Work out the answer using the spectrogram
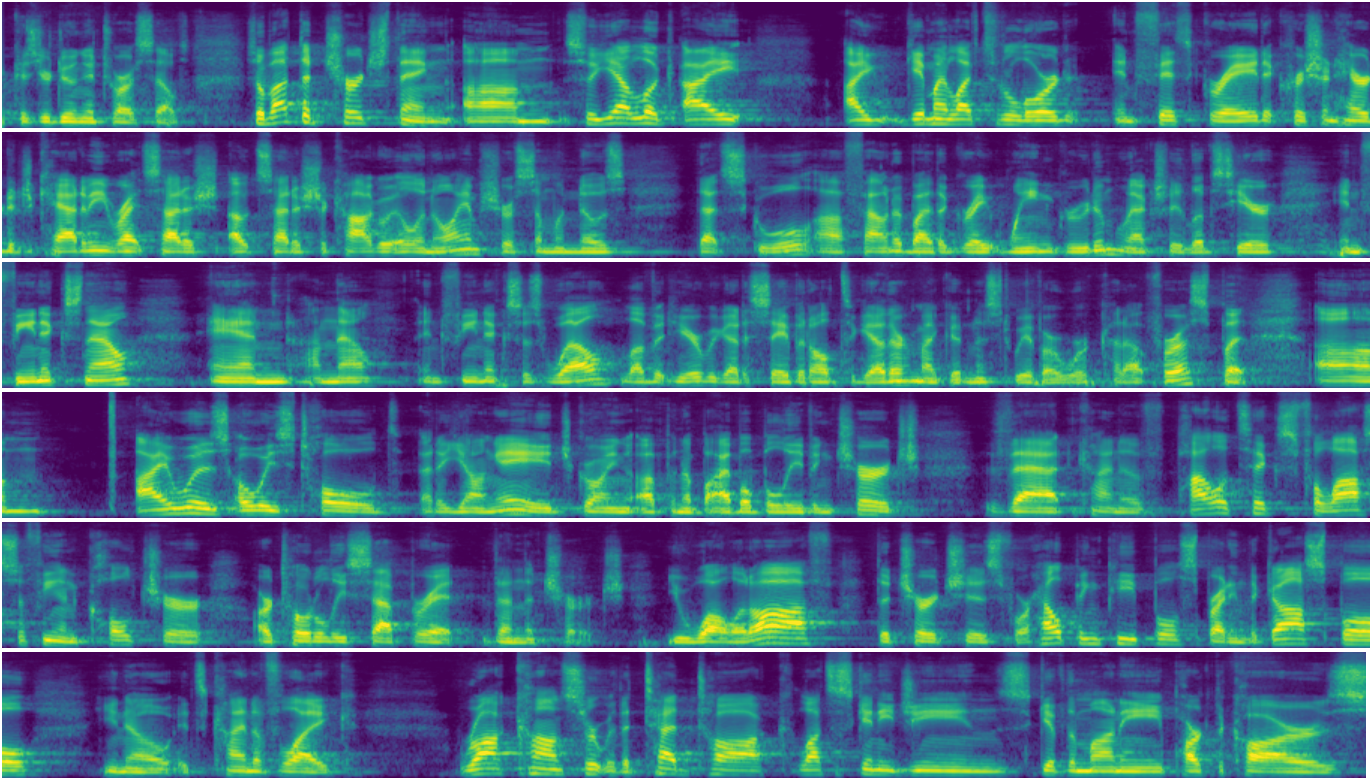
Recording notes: In this third and final panel of Sovereign Nations's The Theology of Marxism Conference. Live on stage.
